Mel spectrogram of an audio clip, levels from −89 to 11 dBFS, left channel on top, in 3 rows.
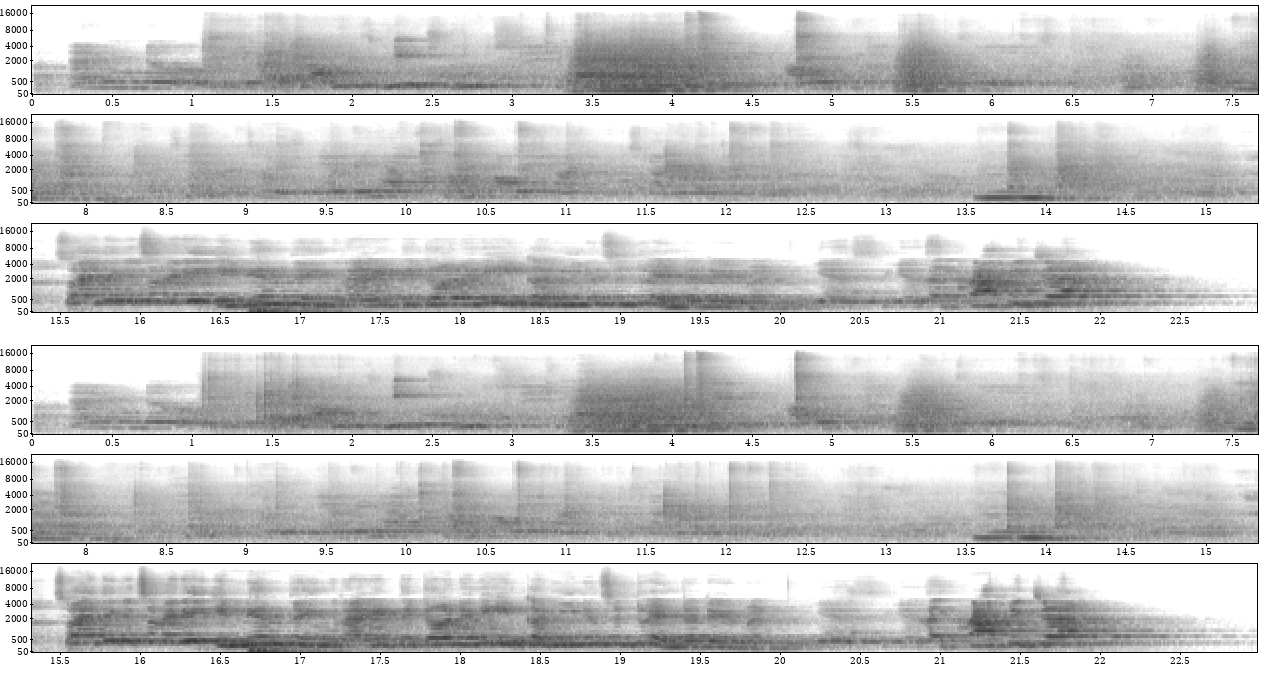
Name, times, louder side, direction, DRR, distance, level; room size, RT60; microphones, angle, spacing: voice 1, 0.2-6.1 6.4-6.5 8.2-12.6 12.9-13.6 20.0-21.2 21.5-21.7, left 2 dB, 20° left, 1 dB, 0.3 m, -38 dB
sound 1, 1.0-15.1, right 1 dB, 60° right, 0.9 m, -40 dB
sound 2, 2.3-2.4 3.3-4.3 5.4-5.8 6.8-7.0 7.2-7.6 8.1-8.2, left 3 dB, 85° left, 0.5 m, -27 dB
voice 2, 7.5-8.3 13.5-14.3 15.2-20.0 20.9-22.1, right 3 dB, 80° right, 2 dB, 0.4 m, -25 dB
3.9 x 2.1 x 3.7 m, 1.4 s
head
